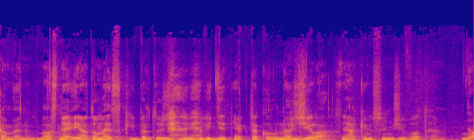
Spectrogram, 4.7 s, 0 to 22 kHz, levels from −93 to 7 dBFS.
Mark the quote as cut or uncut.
cut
